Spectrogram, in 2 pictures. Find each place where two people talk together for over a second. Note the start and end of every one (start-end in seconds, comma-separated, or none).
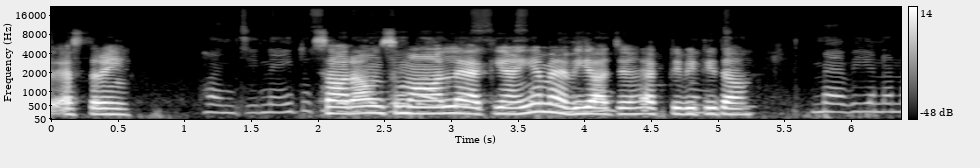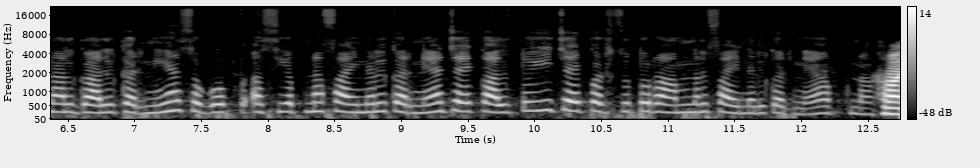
2.0-4.1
